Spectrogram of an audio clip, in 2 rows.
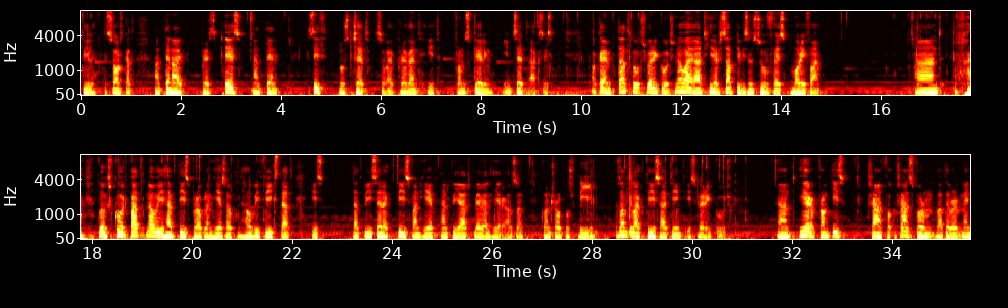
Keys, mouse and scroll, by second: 2.7 s, 9.2-12.6 middle drag, 9.9 Tab, 12.7-15.6 drag, 15.9-23.1 middle drag, 19.9-21.9 right drag, 20.2 Tab, 20.9 a, 23.9-25.8 right drag, 27.6 ctrl+b, 28.7 Tab, 28.8-32.9 middle drag, 29.7 a, 30.1 ctrl+s, 30.4-32.9 right drag.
